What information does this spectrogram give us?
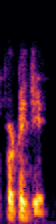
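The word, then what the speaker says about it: protégé: Actually, right from the beginning, I knew the word was protege. That is how the pronunciation is. It has got two diacritics on top of each of the e's. So it is something like cafe or Nescafe.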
